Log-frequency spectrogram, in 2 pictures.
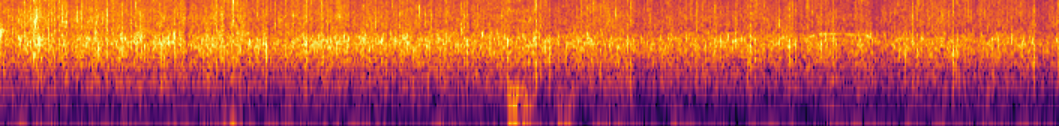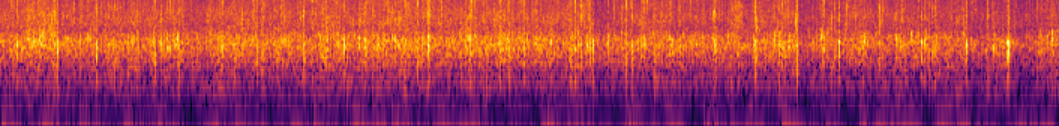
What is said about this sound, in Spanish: Eh, aplausos para la perrita Jackie que, está haciendo su chamba.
